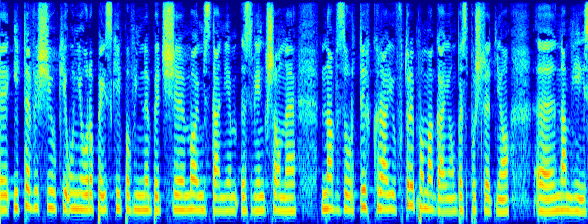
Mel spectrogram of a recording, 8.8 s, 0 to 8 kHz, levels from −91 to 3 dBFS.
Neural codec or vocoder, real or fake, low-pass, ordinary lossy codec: none; real; none; none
